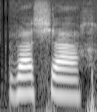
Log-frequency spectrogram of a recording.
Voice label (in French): "vachard", French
